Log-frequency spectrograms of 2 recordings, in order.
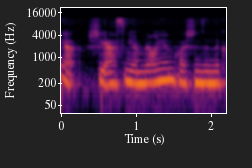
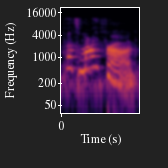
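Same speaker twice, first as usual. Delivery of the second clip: much higher, louder, slower insisting; escalating squabble; 12 semitones higher, 5 dB louder, slower than usual. A narrator's reading. Gobblecracker fights back over the frog, insisting harder. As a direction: top the other claim, pitched right up.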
